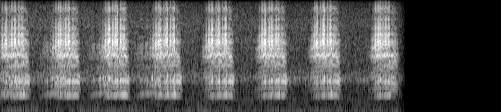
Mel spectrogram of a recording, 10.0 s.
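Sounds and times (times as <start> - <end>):
mating call: 0.0 - 6.8, 7.4 - 8.1.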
